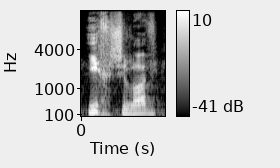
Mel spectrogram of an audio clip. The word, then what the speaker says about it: Ichilov: vive que é o hospital ichilov esse a pronúncia ichilov de tela vive então eles fizeram um estudo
